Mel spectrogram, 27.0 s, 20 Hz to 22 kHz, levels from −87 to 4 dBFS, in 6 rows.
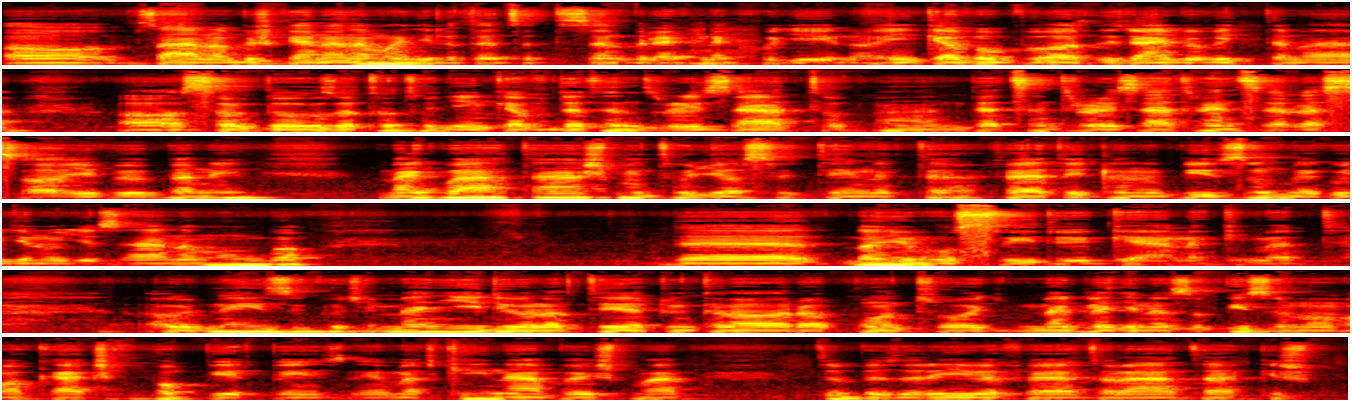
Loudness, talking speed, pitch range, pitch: -18 LUFS, 160 wpm, 100-110 Hz, 105 Hz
